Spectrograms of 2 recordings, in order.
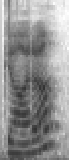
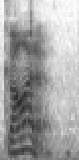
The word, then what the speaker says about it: got to: Once again, here, the pronunciation of got to, which is normally pronounced as gotta. All right, so gotta.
